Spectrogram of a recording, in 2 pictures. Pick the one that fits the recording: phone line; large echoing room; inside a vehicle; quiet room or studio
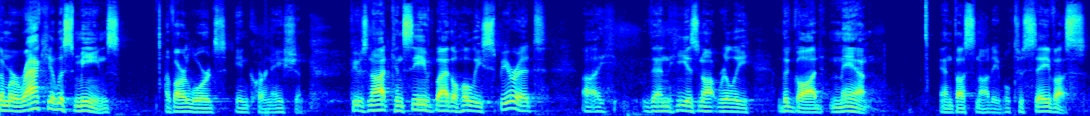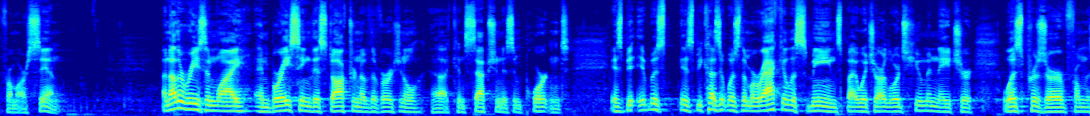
large echoing room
